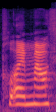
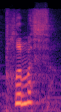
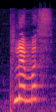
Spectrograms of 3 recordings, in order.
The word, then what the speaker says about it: Plymouth: next next question like play mouth in England is pronounced Plymouth Plymouth well we say mouth like MTH a lot of times and certain like Road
